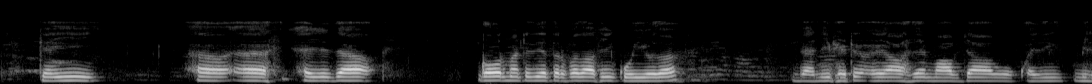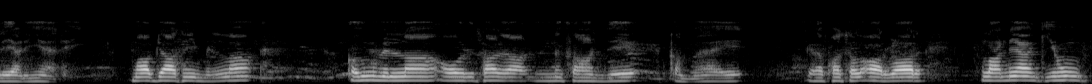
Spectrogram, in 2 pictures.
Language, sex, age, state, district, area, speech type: Dogri, male, 60+, Jammu and Kashmir, Reasi, rural, spontaneous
